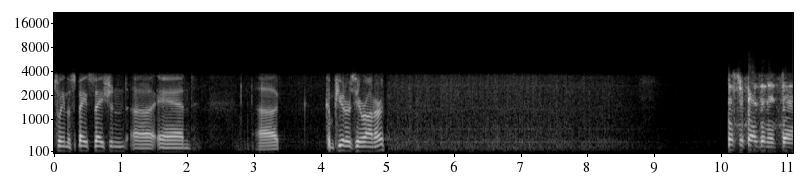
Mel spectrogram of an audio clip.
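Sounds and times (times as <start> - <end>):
faint steady hum: 0.0 - 11.0
radio link hiss: 0.0 - 11.0.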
